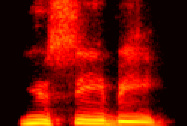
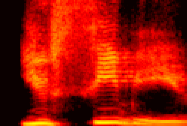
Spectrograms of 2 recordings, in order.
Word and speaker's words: Eusebi: is your last name how is it pronounced sorry UCB you see B there you go so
